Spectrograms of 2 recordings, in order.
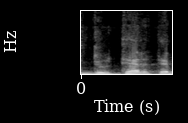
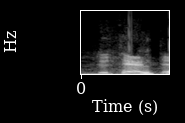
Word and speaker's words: Duterte: It's Duterte, by the way.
